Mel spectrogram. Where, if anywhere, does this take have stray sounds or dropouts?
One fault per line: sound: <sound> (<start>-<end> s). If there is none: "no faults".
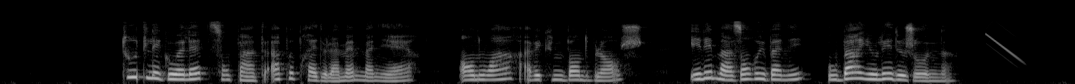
sound: chirp (9.9-10.3 s)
